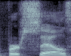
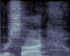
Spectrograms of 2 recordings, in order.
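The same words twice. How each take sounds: First: It is said with a Kentucky-style pronunciation. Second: It is said with a standard pronunciation.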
